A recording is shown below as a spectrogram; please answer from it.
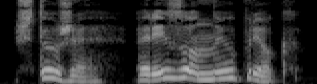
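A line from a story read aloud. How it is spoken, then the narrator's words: Sighing. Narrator (Russian): вздохнул старший Вересков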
